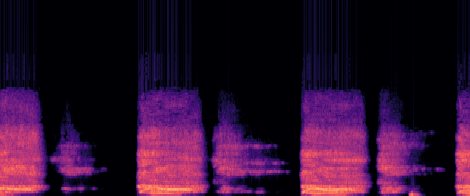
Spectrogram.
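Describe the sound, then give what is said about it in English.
Loud, sharp gasping inhales, each followed by a shorter, softer breath out, repeating in a steady rhythm about three or four times in a forceful breathing exercise, with no talking. “And there's a bit of a gasp.”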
